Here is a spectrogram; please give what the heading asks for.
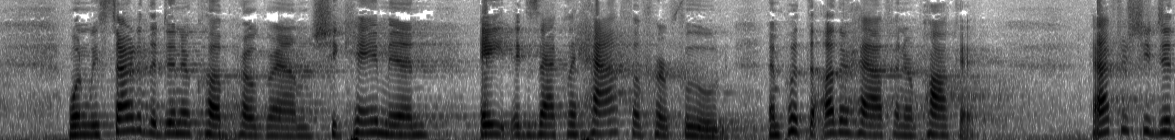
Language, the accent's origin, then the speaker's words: English; Mount Pleasant, Michigan, United States; When I was a little girl, I grew up in Mount Pleasant, Michigan with my mother and my two sisters. We were the only divorced family in town.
